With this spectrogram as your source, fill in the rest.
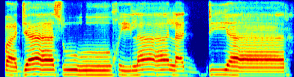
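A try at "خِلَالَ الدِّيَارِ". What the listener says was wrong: Khilalad diyar. Kalau yar itu pendek apa tipis, maunya ditebalkan. Khilalad diyar.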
